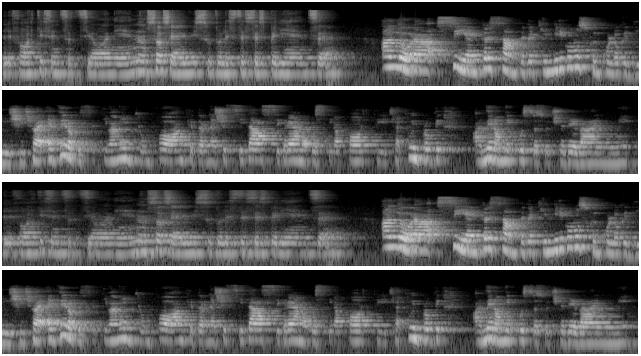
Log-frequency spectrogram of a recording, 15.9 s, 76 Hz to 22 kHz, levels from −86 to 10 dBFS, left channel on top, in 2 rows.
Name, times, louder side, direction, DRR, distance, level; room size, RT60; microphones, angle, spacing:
voice 1, 0.0-4.3, left 3 dB, 50° left, 0.8 m, -27 dB
voice 2, 4.7-9.0 9.2-12.8 13.0-13.6 13.8-15.8, equal, ahead, 0.4 m, -22 dB
9.2 x 4.1 x 3.9 m
head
